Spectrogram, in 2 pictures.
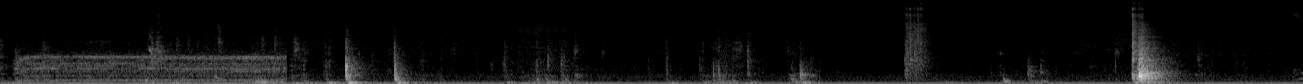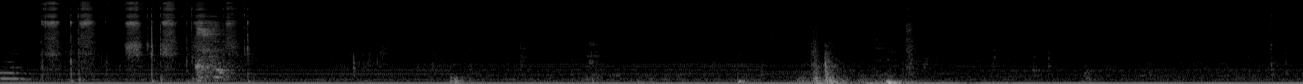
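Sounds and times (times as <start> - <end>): machine hum: 0.0 - 2.9.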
